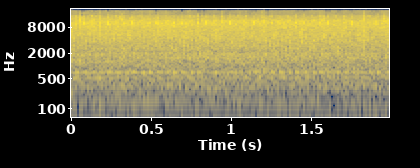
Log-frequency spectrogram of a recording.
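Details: Audi A6 C5 with code P1570; it cranks, catches and immediately dies. Uneven, stumbling idle with a lumpy beat where one cylinder drops out. The tester shows no spark on the third cylinder.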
